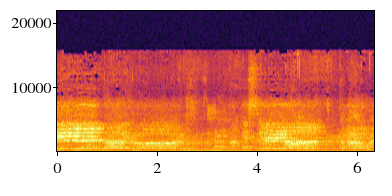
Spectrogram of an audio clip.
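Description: A high school show choir of mixed voices singing together in held, sustained notes.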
